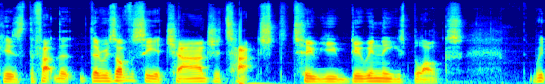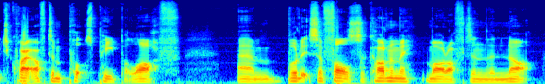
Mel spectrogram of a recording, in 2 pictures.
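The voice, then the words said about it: High-pitched, coarse Yorkshire accent. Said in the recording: “my high-pitched, coarse Yorkshire accent”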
